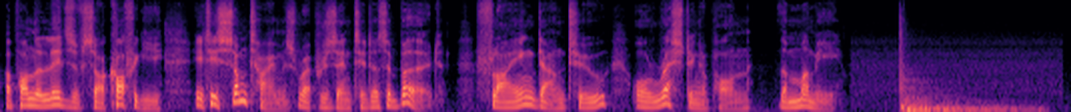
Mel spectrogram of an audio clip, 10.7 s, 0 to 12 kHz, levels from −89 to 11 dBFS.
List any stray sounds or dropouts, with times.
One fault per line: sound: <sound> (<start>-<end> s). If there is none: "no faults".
sound: thud (9.0-10.5 s)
